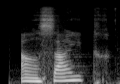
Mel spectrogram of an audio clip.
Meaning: 1. ancestor, forebear, forefather 2. precursor, forerunner 3. old geezer, old fart
- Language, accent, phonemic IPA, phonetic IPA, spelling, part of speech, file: French, Quebec, /ɑ̃.sɛtʁ/, [ɑ̃sae̯tʁ̥], ancêtre, noun, Qc-ancêtre.ogg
